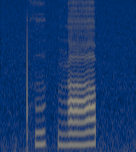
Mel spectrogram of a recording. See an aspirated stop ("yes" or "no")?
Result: yes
